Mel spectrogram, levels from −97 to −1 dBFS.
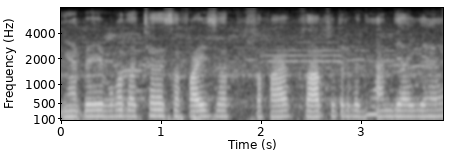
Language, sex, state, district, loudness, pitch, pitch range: Hindi, male, Bihar, Katihar, -20 LUFS, 155 Hz, 150-155 Hz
